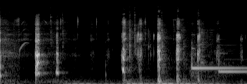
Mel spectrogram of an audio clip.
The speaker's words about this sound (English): Wind chimes need to be illegal. Oh, God. The whole neighborhood is kept awake and annoyed all the time because of one occupant wants to just share their love for the sound of clanging metal pipes.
